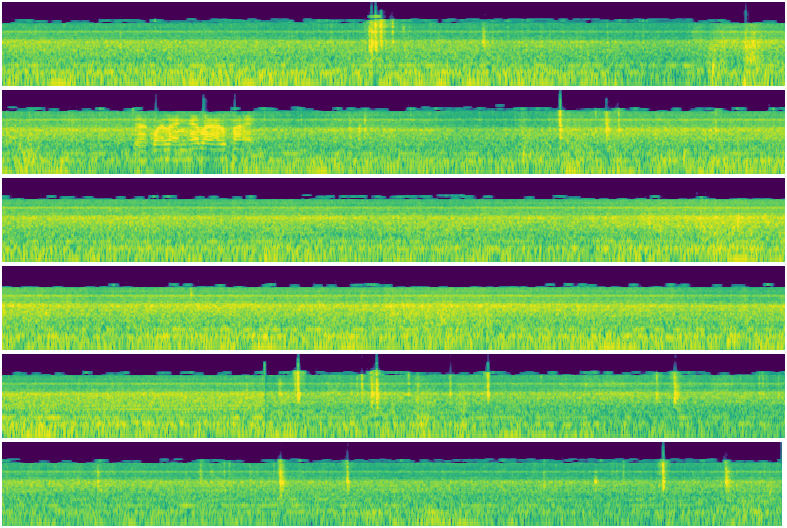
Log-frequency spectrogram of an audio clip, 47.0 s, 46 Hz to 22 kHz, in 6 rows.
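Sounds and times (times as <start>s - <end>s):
car engine rumble: 0.0s - 46.9s
sharp clicks: 3.6s - 5.2s.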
